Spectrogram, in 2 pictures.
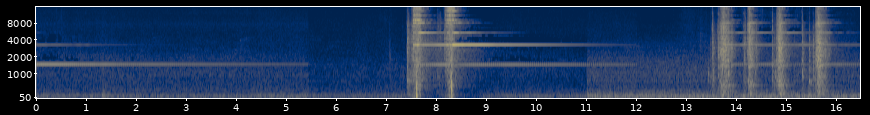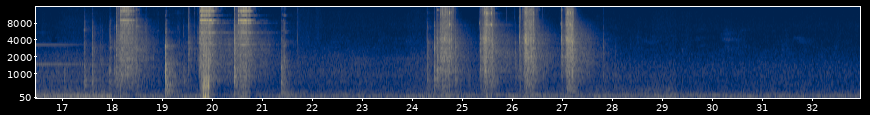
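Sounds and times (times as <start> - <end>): doorbell ringing: 0.0 - 5.4, 7.4 - 12.3, 13.4 - 18.5.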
